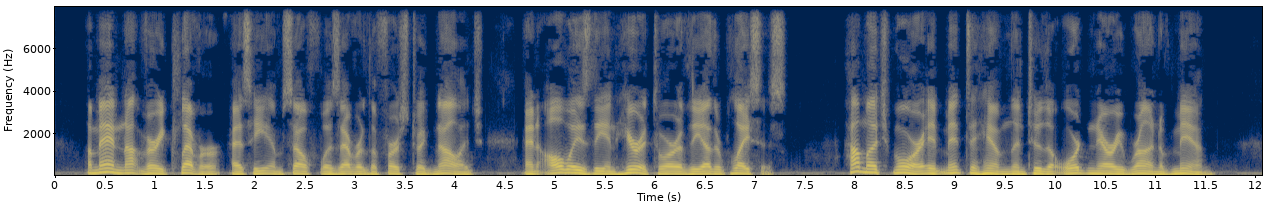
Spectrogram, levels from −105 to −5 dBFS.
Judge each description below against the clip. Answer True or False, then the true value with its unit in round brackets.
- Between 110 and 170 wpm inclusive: False (180 wpm)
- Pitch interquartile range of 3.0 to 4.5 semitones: True (3.5 semitones)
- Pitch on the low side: True (110 Hz)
